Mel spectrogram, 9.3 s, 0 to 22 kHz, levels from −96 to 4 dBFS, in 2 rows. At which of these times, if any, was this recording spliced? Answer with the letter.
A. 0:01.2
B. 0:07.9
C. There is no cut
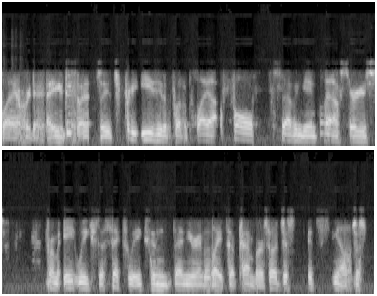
A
